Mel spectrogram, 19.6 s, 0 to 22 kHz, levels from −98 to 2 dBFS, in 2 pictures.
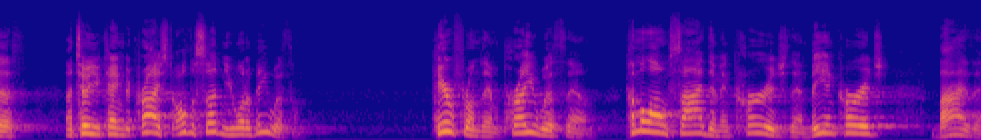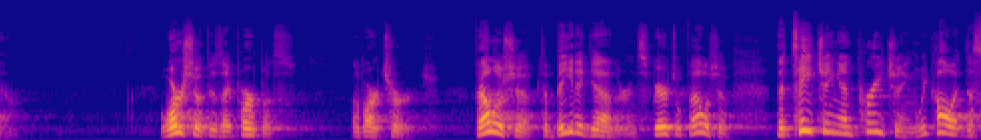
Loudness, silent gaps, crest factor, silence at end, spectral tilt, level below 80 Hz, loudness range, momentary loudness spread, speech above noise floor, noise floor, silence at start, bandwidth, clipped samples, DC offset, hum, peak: -31 LUFS; none; 24 dB; 0 s; -6.5 dB/octave; under -90 dBFS; 7 LU; 17 LU; 53 dB; -84 dBFS; 0 s; 10.5 kHz; under 0.1%; under 0.1%; none; -8 dBFS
